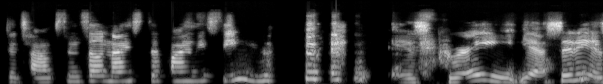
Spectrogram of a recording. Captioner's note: laughing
